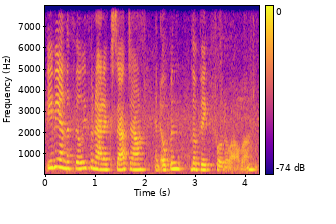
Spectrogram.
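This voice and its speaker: High-voiced woman reading aloud in an echoey room. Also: lively intonation, moderate pace. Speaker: storybook reader. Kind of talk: reading a bedtime story aloud. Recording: echoey room with faint background noise.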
